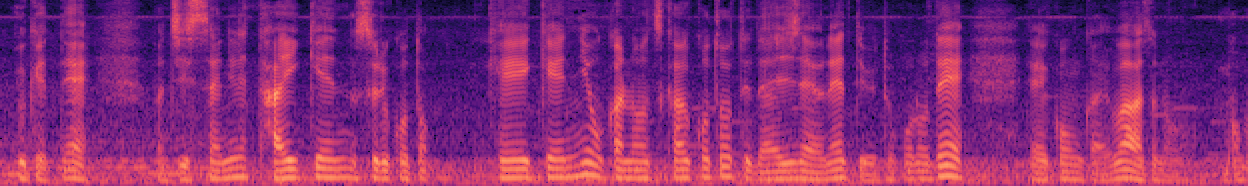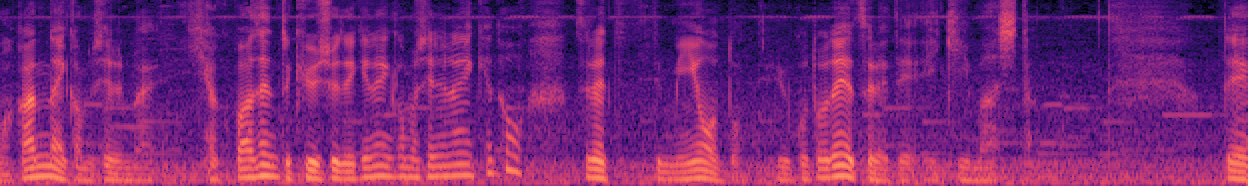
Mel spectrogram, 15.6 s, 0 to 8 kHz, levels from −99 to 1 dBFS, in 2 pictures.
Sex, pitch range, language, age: male, 100-140 Hz, Japanese, 40-59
